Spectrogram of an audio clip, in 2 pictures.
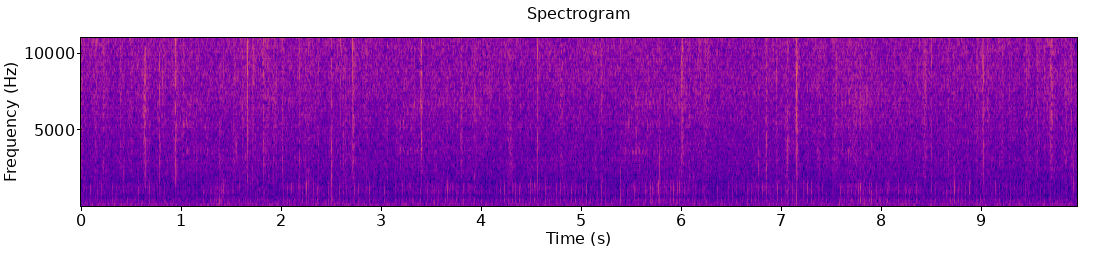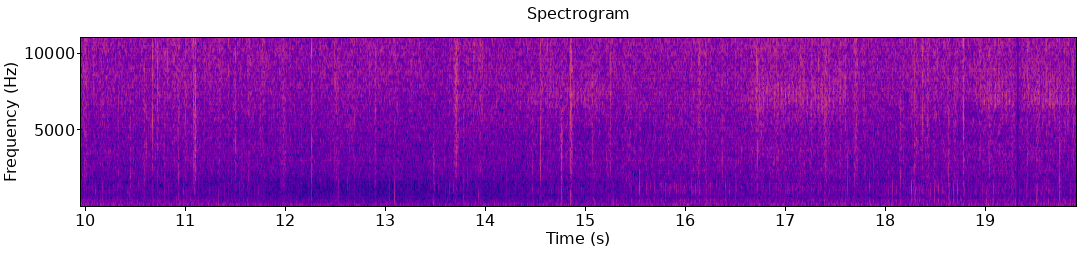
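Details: A domestic cat curled up by a fireplace, contented, purring in a steady low rumble that continues unbroken through the clip, with the crackle and sharp pops of burning logs scattered over it.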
